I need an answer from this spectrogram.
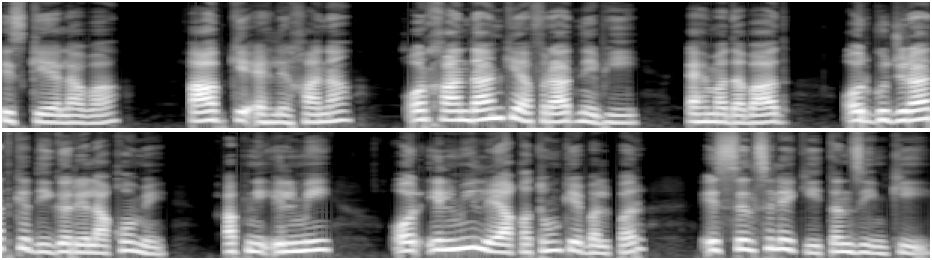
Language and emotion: Urdu, neutral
